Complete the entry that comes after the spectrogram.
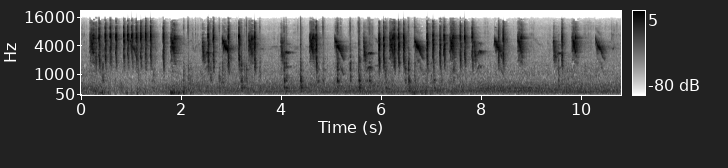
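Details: Sparrows on 28 May calling in quick bursts of sharp, high chirps, short downslurred notes repeated in irregular clusters with brief pauses between groups.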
